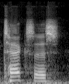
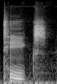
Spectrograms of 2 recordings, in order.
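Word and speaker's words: TEKS: In Texas, we have the TEX, or some people pronounce it TEEKS, and it's very clear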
